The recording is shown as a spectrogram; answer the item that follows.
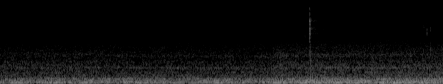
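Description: Quiet room tone: a steady low hum and hiss, with one faint tick about three seconds in.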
